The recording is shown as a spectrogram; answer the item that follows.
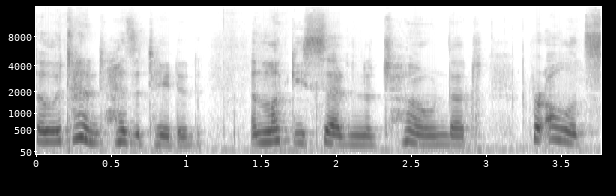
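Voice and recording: A passage is being read aloud. The reader uses a natural voice.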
